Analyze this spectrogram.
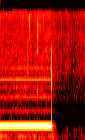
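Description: A single steady telephone tone plays while calling someone back after the call was rejected. It holds for just under a second and then cuts off, leaving only a faint low hum. No one speaks.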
